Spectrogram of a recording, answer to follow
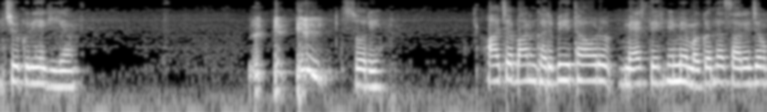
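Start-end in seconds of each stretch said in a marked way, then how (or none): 2.5-3.3 sharp high throat clear; a real throat clear mid-reading. Real, not acted.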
